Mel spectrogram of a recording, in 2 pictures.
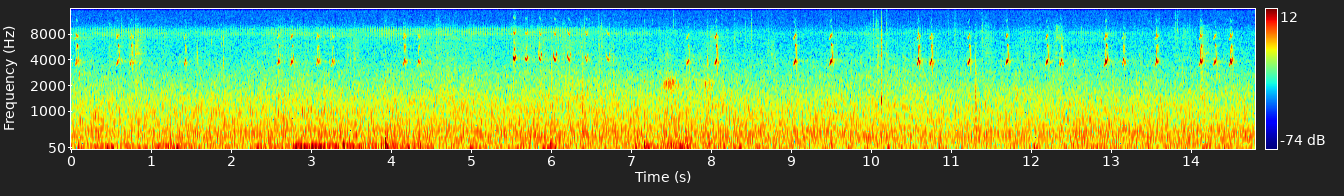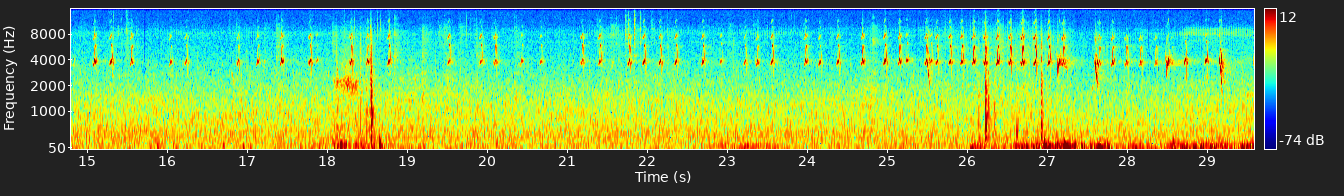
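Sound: bird calls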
